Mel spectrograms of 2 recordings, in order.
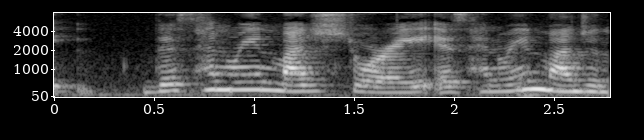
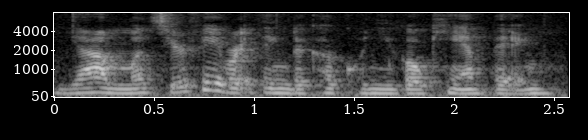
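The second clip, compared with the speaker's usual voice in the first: usual speaking voice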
